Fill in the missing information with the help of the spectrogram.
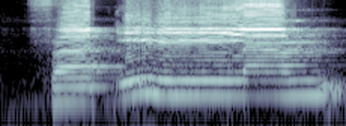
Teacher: নুন সাকিন ইদগাম লাম থাকার কারণে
